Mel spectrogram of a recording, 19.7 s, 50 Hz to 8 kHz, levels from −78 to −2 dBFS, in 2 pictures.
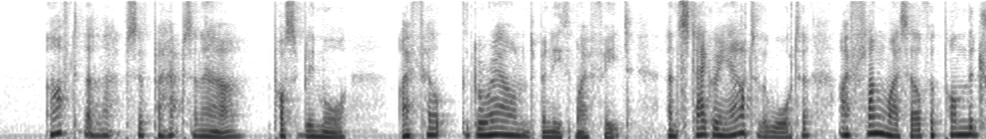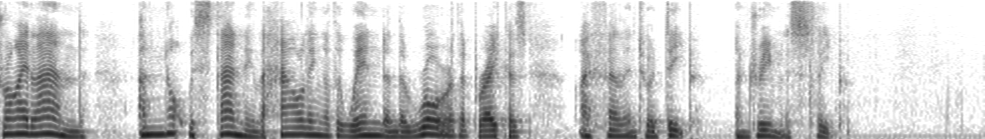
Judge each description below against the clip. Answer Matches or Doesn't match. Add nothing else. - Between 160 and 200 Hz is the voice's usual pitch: Doesn't match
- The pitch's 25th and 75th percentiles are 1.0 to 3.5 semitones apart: Doesn't match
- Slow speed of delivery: Doesn't match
